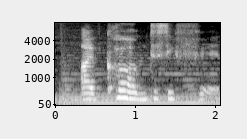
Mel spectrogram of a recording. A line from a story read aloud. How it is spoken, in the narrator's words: he growled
